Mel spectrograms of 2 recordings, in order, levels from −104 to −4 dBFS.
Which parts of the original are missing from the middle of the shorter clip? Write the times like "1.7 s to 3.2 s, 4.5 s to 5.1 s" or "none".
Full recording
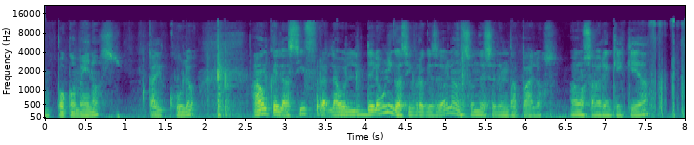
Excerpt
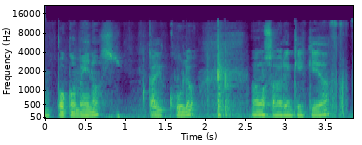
2.5 s to 6.5 s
